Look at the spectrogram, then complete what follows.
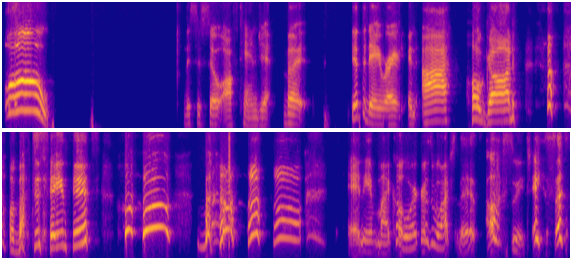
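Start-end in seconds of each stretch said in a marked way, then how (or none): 0.1-0.6 high, loud ooh of alarm; sudden squeal of dismay; mock shock. Shocked at own age. 10.2-11.6 high crying laugh; embarrassed giggle fit; helpless laugh. Real, not acted. Embarrassed about story. 14.1-15.1 oh sweet Jesus, high and laughing; giggling oh sweet Jesus; laughing exclamation. Real, not acted. Embarrassed exclamation.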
